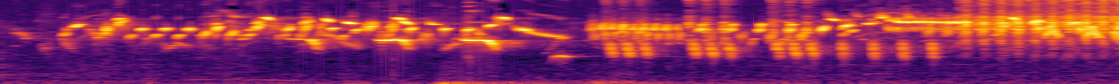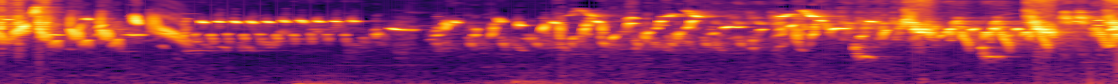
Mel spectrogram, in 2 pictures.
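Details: Reverse hybrid goldfinch in long continuous song: tumbling high twitters, sharp chirps and repeated buzzy rattles running unbroken for over ten seconds.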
